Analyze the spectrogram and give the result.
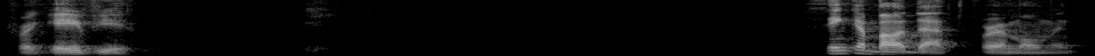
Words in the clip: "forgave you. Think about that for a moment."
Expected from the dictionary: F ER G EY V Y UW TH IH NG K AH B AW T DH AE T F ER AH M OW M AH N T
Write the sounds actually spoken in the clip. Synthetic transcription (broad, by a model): F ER G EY V Y UW TH IH NG K AH B AW T DH AE T F ER AH M OW M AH N T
